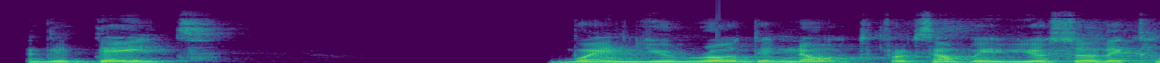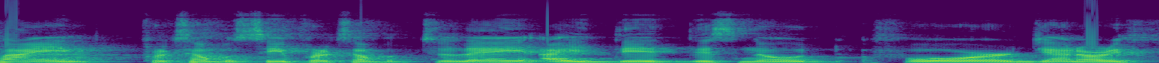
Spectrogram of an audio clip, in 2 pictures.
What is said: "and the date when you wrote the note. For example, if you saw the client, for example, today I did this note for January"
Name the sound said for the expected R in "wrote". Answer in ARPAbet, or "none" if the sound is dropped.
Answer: R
